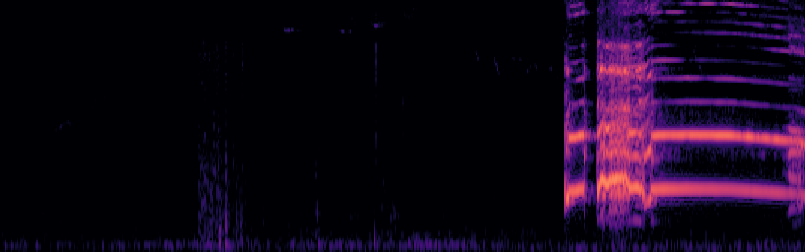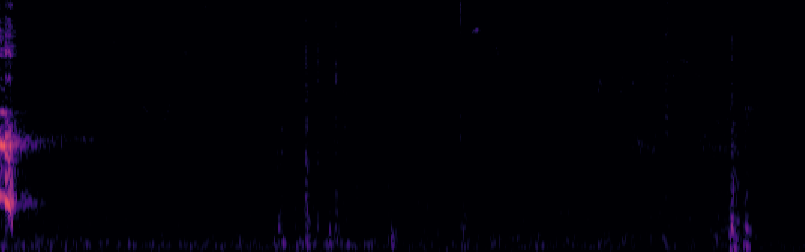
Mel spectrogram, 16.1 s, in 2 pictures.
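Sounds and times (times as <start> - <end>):
rooster crowing in the countryside during the day: 5.6 - 8.4.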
